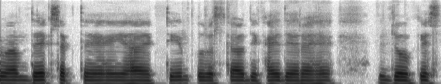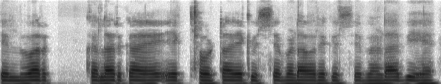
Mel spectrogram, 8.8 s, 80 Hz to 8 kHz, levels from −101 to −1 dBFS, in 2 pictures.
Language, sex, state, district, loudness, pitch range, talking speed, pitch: Hindi, male, Andhra Pradesh, Visakhapatnam, -17 LUFS, 110-115 Hz, 145 wpm, 115 Hz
